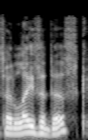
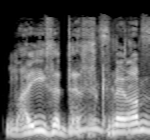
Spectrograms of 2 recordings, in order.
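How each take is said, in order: First: It is said in the speaker's usual accent. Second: It is said in an Australian-style accent. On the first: "I'll do it how I normally say it" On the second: "I find myself doing it more Australian when I do it"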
